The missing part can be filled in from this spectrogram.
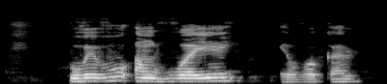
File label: voice message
